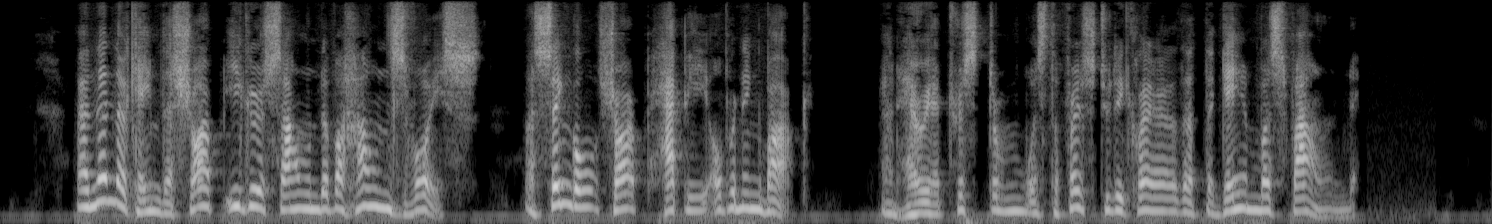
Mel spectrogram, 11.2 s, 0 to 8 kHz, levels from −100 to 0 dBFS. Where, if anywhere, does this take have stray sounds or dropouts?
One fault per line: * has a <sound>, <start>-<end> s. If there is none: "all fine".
all fine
